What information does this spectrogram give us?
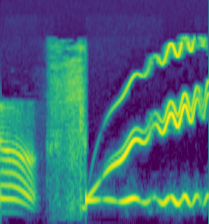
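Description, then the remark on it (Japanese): A short, goofy voicemail signal tone played on its own when a call connects to an answering service: a falling buzzy note and a brief noisy burst, then a springy boing that slides upward and wobbles. It's loud, with no speech. “発信音のなんだこいつ。”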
